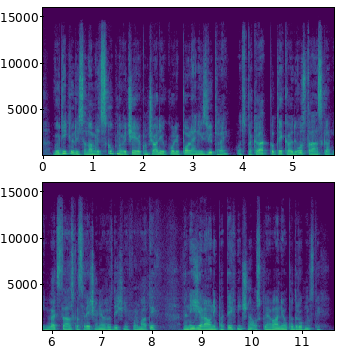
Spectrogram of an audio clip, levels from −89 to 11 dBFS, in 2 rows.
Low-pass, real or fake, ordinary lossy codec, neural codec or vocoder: 14.4 kHz; fake; AAC, 64 kbps; codec, 44.1 kHz, 3.4 kbps, Pupu-Codec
